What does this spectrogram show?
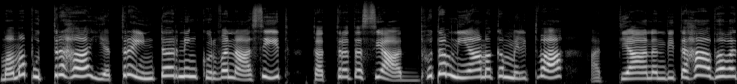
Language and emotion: Sanskrit, happy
